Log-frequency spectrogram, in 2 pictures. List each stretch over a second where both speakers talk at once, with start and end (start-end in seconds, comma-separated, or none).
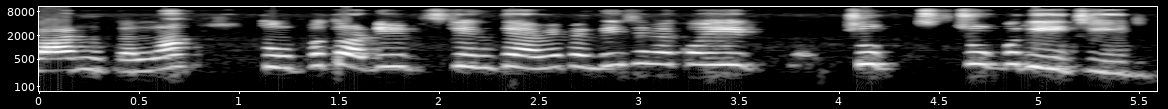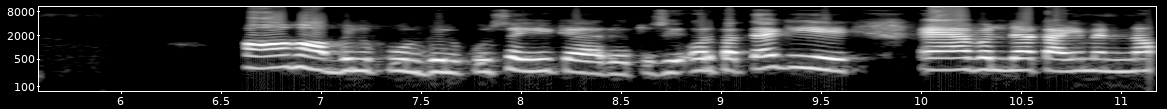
none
